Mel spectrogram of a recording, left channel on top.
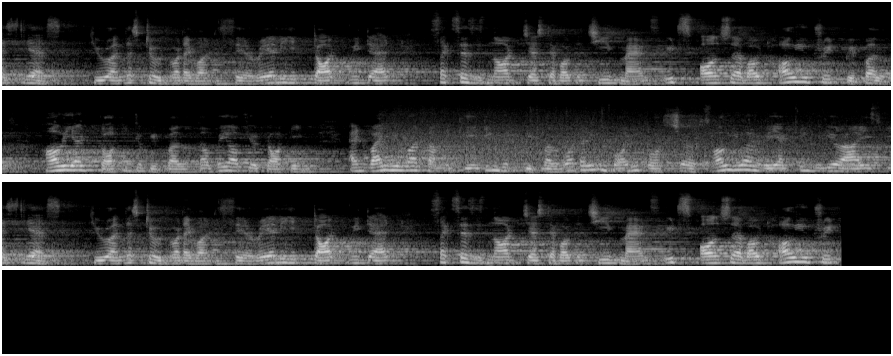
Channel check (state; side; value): drops out; right; at 8.4 s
